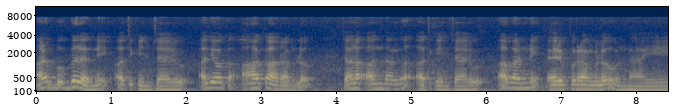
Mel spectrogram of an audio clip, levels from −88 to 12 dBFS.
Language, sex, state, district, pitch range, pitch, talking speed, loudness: Telugu, male, Andhra Pradesh, Srikakulam, 115-140 Hz, 125 Hz, 90 wpm, -26 LUFS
